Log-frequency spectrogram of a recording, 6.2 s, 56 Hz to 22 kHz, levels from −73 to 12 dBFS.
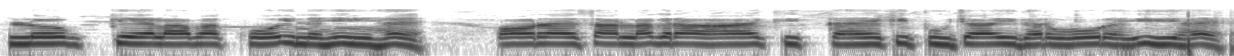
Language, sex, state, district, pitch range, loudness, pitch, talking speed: Hindi, male, Madhya Pradesh, Katni, 200-215 Hz, -13 LUFS, 210 Hz, 185 wpm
